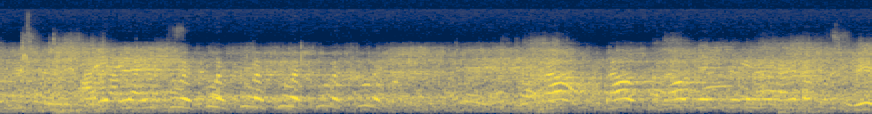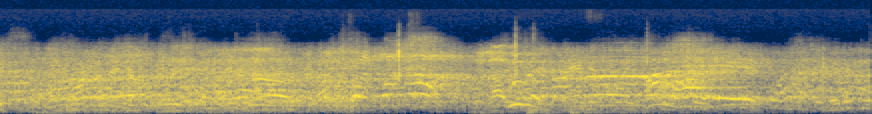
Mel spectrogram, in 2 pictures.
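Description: Several voices talking and calling out over each other, with no single clear speaker standing out.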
